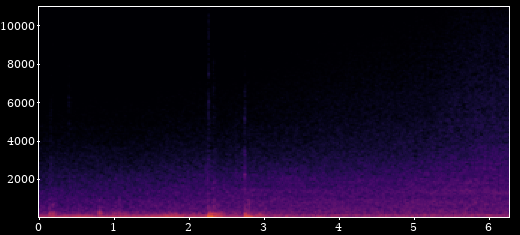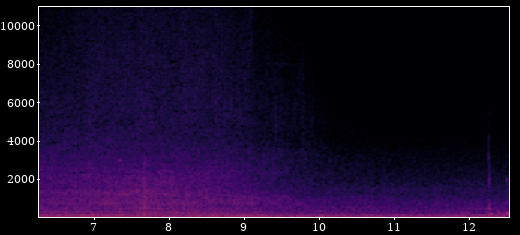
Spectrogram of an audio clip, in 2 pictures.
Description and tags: Single Car Approach and stop
A car approaches and stops at a red light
